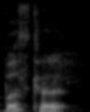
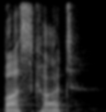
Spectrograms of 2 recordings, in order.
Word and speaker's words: buzz cut: Buzz cut, not bus cut. – How do you say it? – Buzz cut. – Buzz? – You've been saying bus cut the whole time? – Like buzz cut. – Buzz cut. – Buzz cut. – Because it's a buzz.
